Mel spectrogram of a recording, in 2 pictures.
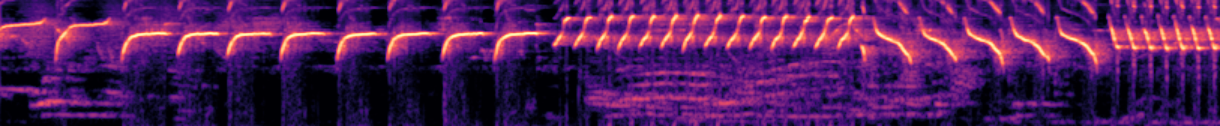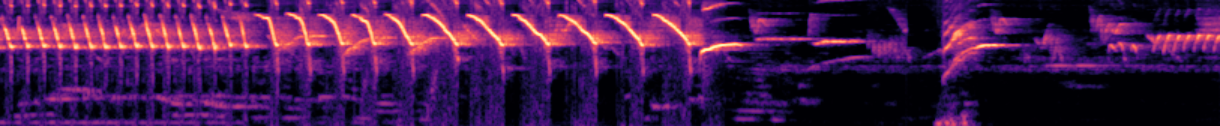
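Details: Energetic canary ngerol song for training young canaries: repeated rising whistles, a jumble of rapid chattering phrases, a long rolling trill and more swooping notes, with a brief pause and softer chirps near the end.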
